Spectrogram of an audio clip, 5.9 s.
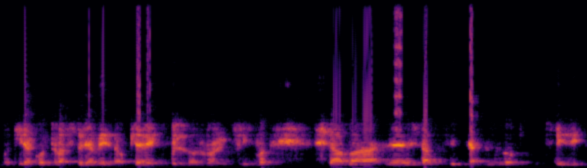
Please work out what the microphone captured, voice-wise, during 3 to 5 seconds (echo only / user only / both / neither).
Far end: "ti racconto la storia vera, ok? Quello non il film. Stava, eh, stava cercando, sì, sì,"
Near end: echo only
